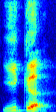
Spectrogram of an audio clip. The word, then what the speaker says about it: 一個: The pronunciation of "一個" sounds similar to "eagle."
